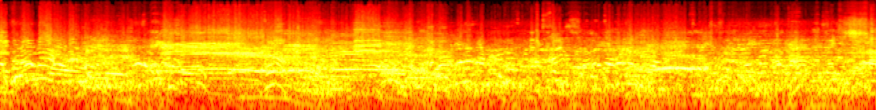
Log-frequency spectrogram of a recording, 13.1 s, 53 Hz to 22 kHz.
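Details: Young Sahiwal bull calves for sale at a Bangladeshi cattle market near Dhaka, 11 November 2024: a few drawn-out, wavering moos rise and fall amid loud overlapping voices and market chatter.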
